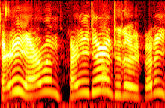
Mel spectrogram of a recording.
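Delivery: high country bumpkin voice. Doing a put-on voice he calls his other-life voice: country bumpkin voice. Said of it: "Country bumpkin".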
